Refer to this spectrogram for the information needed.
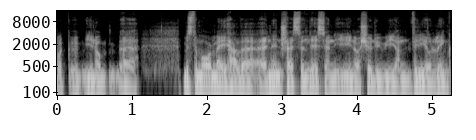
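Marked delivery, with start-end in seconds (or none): none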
